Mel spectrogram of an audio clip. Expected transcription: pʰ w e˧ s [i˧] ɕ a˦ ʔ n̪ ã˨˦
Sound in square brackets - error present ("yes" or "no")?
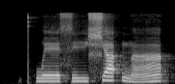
no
